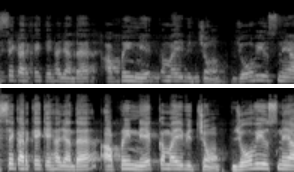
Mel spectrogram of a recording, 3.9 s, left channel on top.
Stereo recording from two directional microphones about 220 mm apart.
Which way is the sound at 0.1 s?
45° right (ahead or behind).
